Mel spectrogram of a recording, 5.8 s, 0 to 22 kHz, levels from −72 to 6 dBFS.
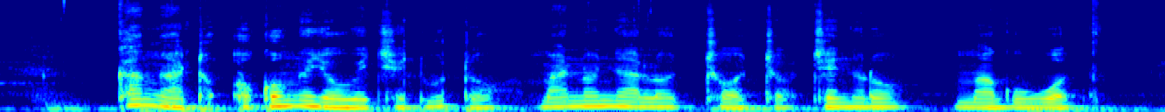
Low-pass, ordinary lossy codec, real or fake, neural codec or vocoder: none; none; real; none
